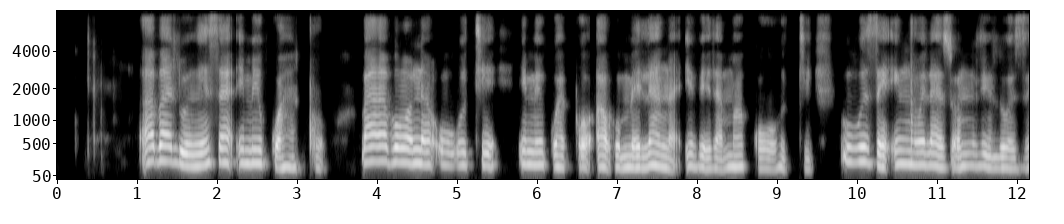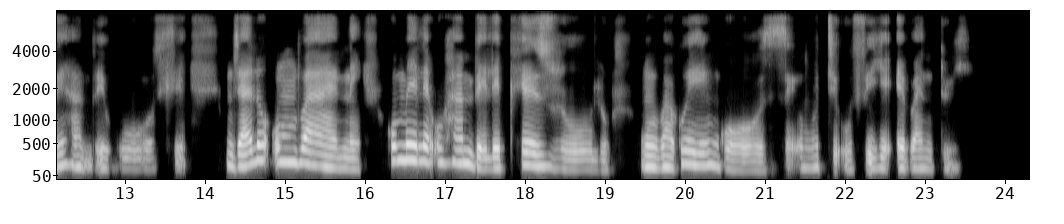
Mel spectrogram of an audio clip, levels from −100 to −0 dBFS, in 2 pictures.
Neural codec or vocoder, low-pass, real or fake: codec, 24 kHz, 1.2 kbps, DualCodec; 7.2 kHz; fake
